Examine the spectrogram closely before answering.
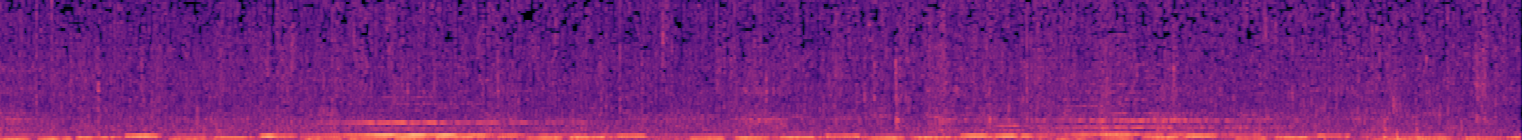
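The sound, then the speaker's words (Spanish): Rain falls steadily on a man kneeling among garbage bags, soaking his shirt. The dense, continuous hiss keeps an even loudness, with a low tonal line running through it. “La lluvia empapa su camisa”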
